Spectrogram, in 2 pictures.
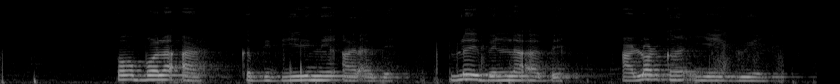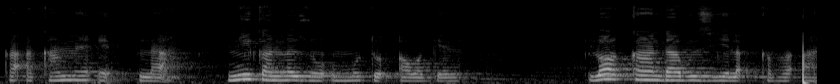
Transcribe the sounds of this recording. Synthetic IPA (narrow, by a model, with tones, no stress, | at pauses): pɔ˦ɣbɔ˦la˦ʔa˨ɾɪ˨ka˨bi˨biː˨˦ɾi˦mi˦ʔa˨ɾɪ˨a˨bɛ˨lo˦bɪ˨n˦la˦ʔa˨bɛ˨ | a˨lɔ˦ɾka˦n˦jɛ˦ɡe˦˨n˨ | ka˨ʔa˨ka˨˦mːɪ˦ʔɪ˨pɨ˨laː˨ʔ | niː˦ka˨n˦la˦zʊ˨ŋ̩˨mo˦to˨a˨wa˨ɡɛ˨ɾɪ˨ | lɔ˦kaː˦daː˦bʊ˦zi˦jɛ˦la˨ka˨ba˨ʔa˨ɾ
